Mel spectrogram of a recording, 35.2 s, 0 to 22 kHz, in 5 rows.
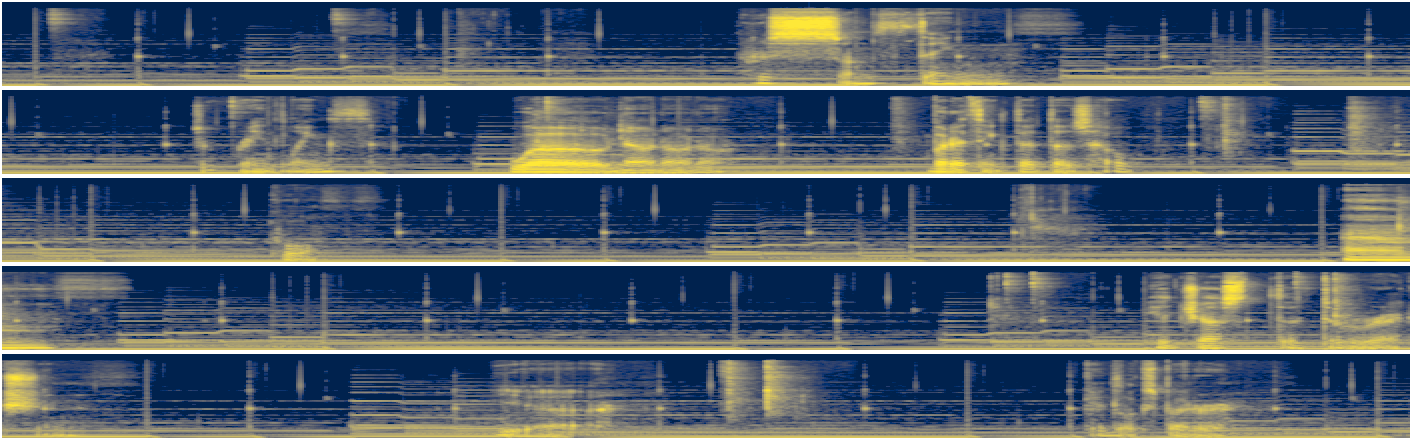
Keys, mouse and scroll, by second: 1.5 click, 8.1-9.9 drag, 10.4 ctrl+z, 11.4-13.1 shift+drag, 13.4 scroll down 2, 13.9 space, 15.2 scroll down 1, 16.9 space, 19.3 space, 20.6 space, 26.1 click, 27.5-31.8 shift+drag, 32.1 space, 33.6-34.4 scroll up 3.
